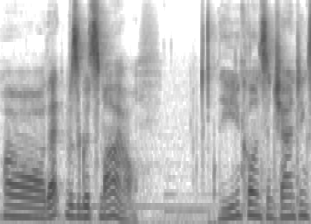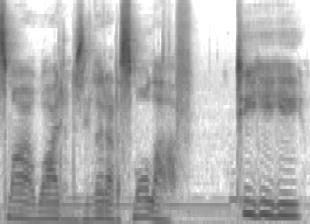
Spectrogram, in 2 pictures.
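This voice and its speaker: Male let's play host, very bright forceful voice, reading story text with wry casual asides, music behind. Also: on the high side, a little fast. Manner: stop-start, repeats words, wry asides. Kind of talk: reading a visual novel aloud with casual commentary.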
